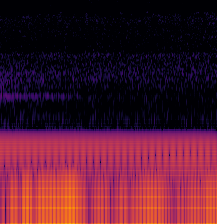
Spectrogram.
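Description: A steady low drone of two held tones, one slightly below the other, with no change in pitch, as in a film's ambient score.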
